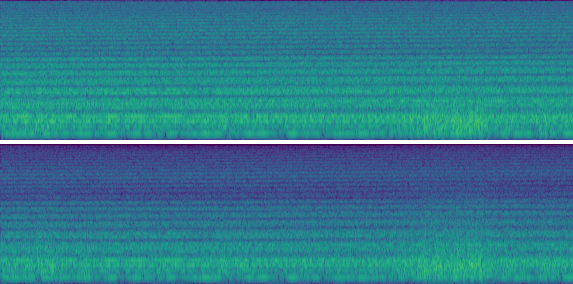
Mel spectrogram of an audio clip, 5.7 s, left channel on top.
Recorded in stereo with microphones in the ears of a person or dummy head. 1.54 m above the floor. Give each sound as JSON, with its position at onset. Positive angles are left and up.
{"t": 0.0, "sound": "a drone", "side_deg": 55}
